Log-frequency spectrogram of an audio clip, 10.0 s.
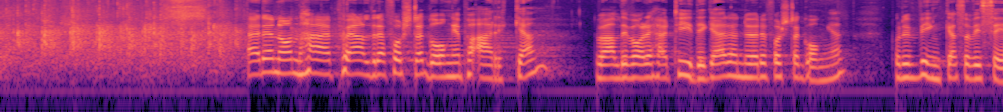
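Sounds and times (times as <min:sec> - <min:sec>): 
audience applause: 0:00.0 - 0:02.5
speech: 0:02.4 - 0:10.0.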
